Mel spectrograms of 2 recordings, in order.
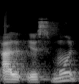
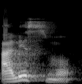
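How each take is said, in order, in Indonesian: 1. Ada hamzah sebelum vokal pada ismu. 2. Huruf l langsung menyambung ke ismu tanpa berhenti. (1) "memindahkan harokat hamzah" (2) "memindahkan harokat hamzah, kepada huruf sebelumnya"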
